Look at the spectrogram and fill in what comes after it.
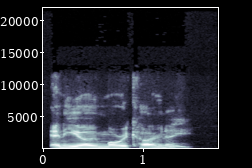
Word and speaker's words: Ennio Morricone: And I sort of just got obsessed with, I always pronounce his name wrong. I think it's pronounced Ennio Morricone.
